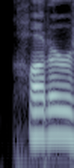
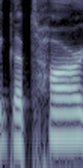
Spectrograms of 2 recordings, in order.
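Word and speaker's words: Qatar: to the this is some people pronounce it cutter some people say guitar you've heard different pronunciations but it's the qat a Ri so it's nowadays the the hip way to say it's cutter it used to be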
